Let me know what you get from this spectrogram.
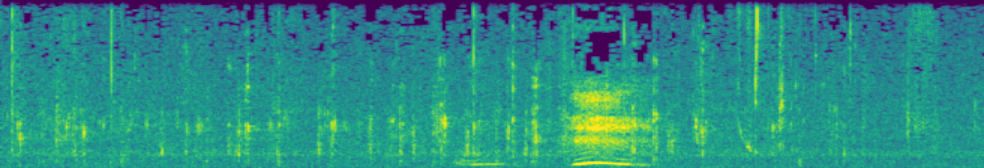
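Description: A person chewing food close to the microphone: soft wet clicks and smacks of the mouth. About four seconds in comes a short hummed "mm" that rises and falls in pitch, a sound of enjoyment.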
